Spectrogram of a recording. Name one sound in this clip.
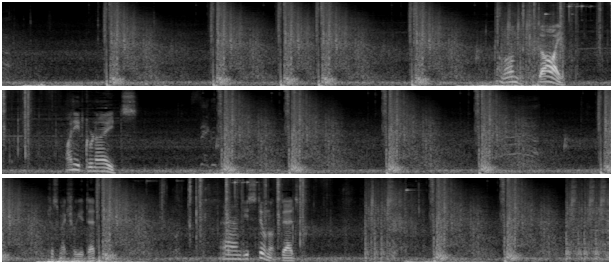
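Gunshots fire repeatedly with sharp bangs and short echoes.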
